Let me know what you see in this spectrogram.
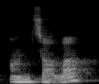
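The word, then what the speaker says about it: अंचल: So, Anchala, Anchala, it's written with a dot, but it's pronounced as Anchala.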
